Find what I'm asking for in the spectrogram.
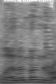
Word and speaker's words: Linneman: Val Linneman, Rhymes with Cinnamon,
